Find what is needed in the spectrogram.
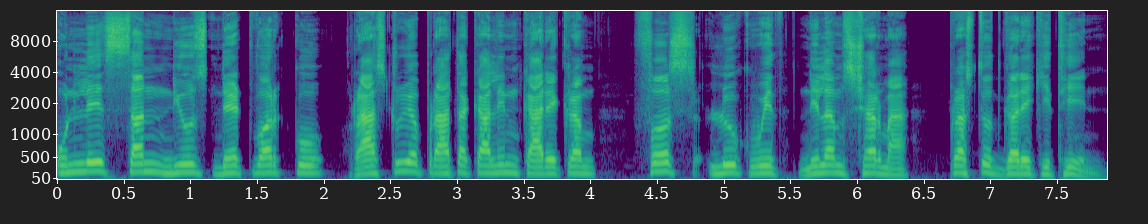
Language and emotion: Nepali, neutral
